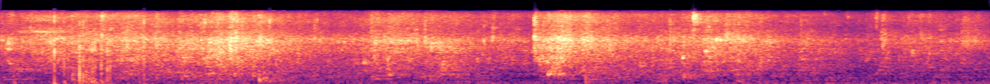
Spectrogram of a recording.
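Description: Pool water splashing and sloshing as swimmers move through it, in surges that swell and fade every second or two, with a sudden louder splash about five and a half seconds in.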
